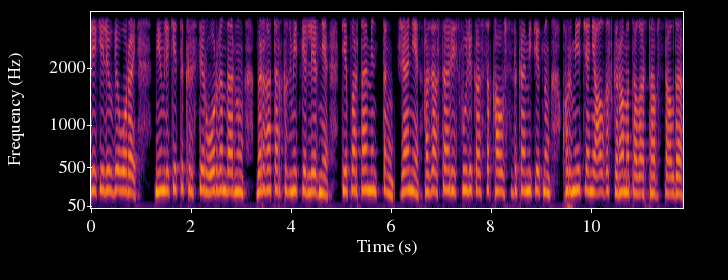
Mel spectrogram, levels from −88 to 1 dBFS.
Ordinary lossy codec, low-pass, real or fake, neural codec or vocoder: none; 3.6 kHz; real; none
